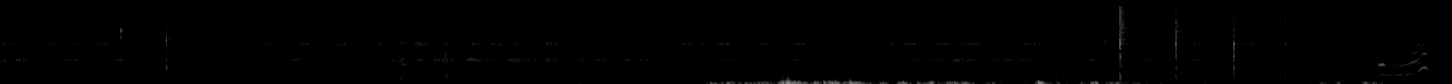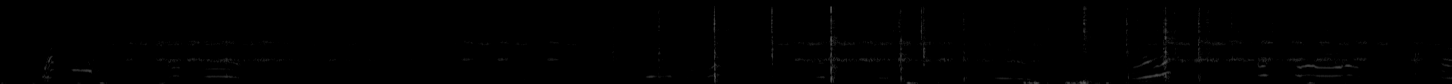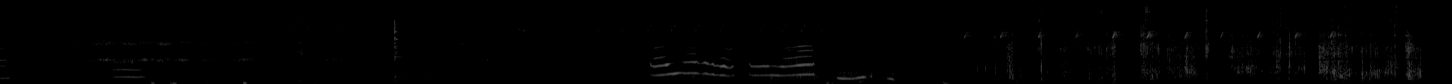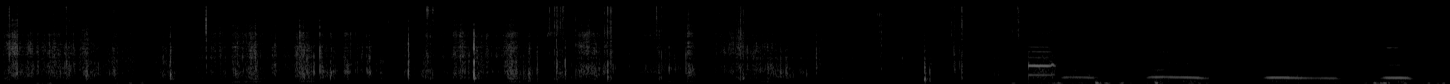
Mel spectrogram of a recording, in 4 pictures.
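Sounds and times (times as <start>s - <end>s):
high insect buzz: 0.0s - 14.2s, 14.9s - 58.0s
faint bird chirps: 33.7s - 42.6s
weeds rustling and crackling: 38.8s - 53.8s.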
